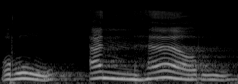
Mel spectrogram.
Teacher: ra-nya ditebalkan dengan cara mengangkat pangkal lidah kita tanpa mengubah posisi makhraj dari huruf ra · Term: tafkhim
